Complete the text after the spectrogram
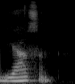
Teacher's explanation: In hecasının üstünə vurğu düşməz.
